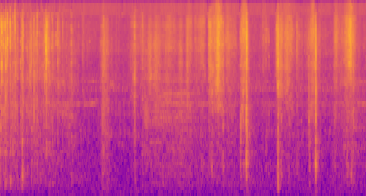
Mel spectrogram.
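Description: Paper die cuts and journal cards shuffled and flicked through by hand, a series of close, crisp papery riffles and taps in irregular bursts.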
